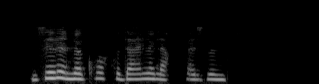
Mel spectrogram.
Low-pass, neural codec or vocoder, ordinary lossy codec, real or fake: 7.2 kHz; codec, 16 kHz in and 24 kHz out, 0.6 kbps, FocalCodec, streaming, 2048 codes; MP3, 24 kbps; fake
